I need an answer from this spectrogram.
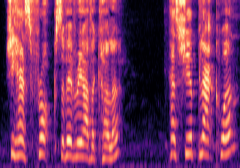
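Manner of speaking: high, loud and sharp; impatient pressing. Acted. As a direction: press her hard. Angry headmistress presses.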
